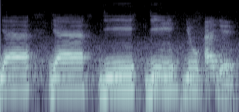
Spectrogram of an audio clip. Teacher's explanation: Jadi pastikan jimnya dilafalkan ja, ji, ju, aje. Nempel tengah lidahnya.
